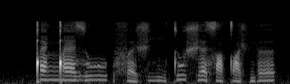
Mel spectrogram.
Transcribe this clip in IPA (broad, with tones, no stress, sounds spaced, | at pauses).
ǃ æ˥ ŋ͡ǃ æ˥ z u˥ | f ɜ˧˩˧ ʃ ɦ i˧˩˧ t u˥ ʃ ɜ˥ s ʊ˧˩˧ tˤ ɑ˧˩˧ ʃ j ə˥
